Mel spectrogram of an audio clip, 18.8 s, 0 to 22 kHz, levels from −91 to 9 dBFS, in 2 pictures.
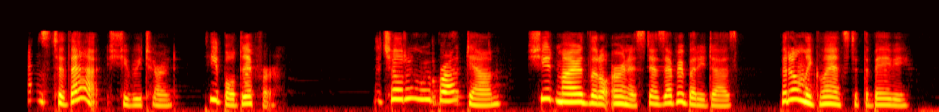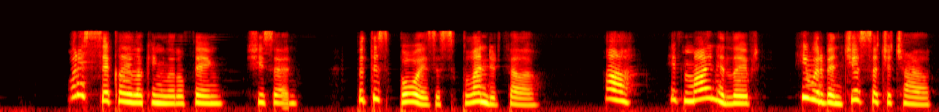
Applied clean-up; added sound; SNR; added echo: neural mask model DeepFilterNet 3.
